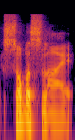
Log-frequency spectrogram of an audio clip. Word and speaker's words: Szoboszlai: And Dominic Szoboszlai from RB Leipzig. That is how you pronounce his name, according to my Hungarian girlfriend.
